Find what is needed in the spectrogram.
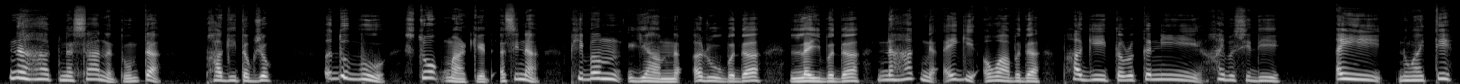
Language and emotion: Manipuri, disgusted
